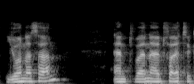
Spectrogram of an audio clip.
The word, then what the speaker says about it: Jonathan: it's my German so the German pronunciation of my name is yonatan and when I try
